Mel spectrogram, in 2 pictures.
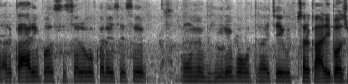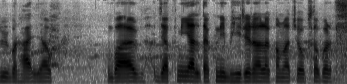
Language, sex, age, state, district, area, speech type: Maithili, male, 18-30, Bihar, Muzaffarpur, rural, spontaneous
